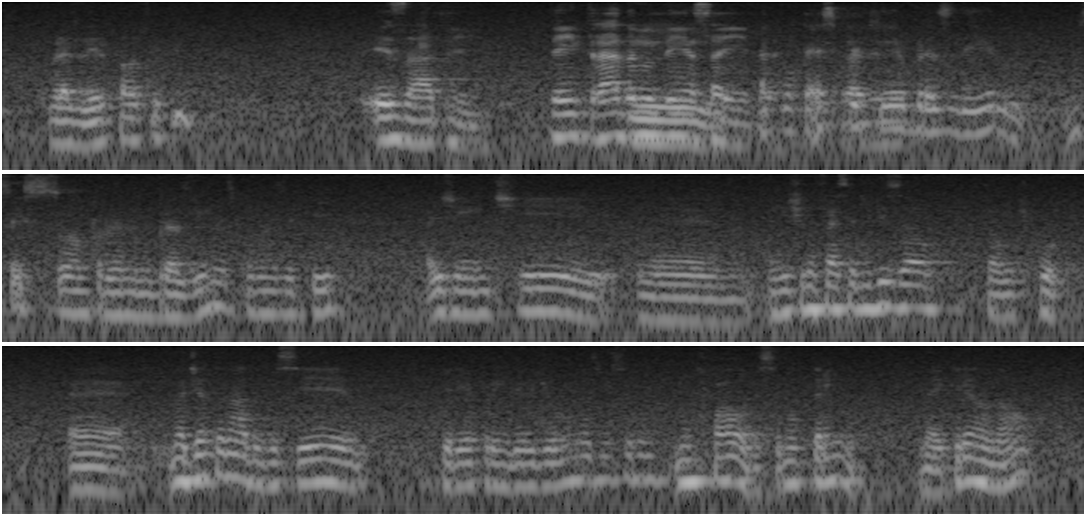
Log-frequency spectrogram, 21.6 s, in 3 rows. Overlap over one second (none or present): present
